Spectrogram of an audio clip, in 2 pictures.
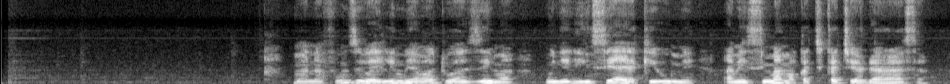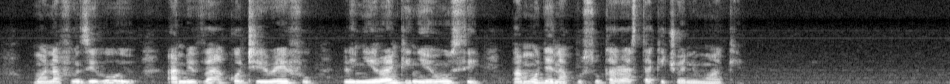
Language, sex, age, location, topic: Swahili, female, 18-24, Dar es Salaam, education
